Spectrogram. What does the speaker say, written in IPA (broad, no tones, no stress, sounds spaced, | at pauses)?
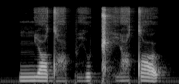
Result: ɲ i dˤ e̤ p i̤ u̯ ǁʰ i̤ tˤ u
